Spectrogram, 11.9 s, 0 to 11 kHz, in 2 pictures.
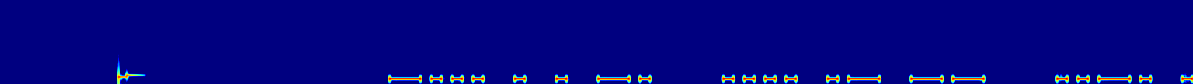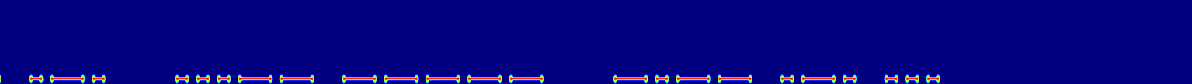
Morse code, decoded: BEEN HAM FER 30 YRS

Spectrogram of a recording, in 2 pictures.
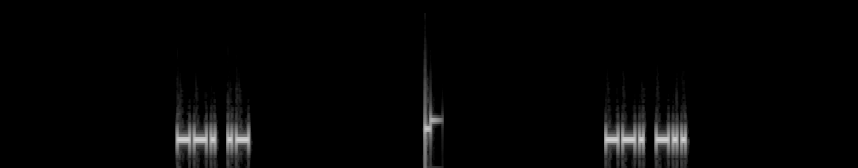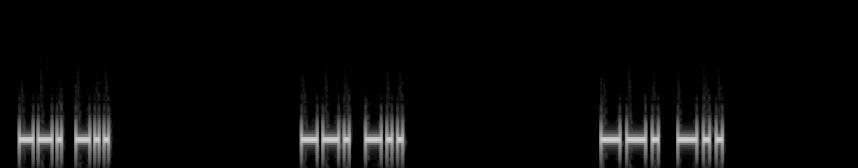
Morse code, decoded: GA GD GD GD GD

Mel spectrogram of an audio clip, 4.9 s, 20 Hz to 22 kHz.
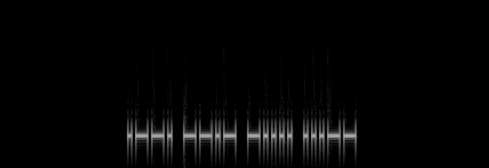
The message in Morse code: PQ63

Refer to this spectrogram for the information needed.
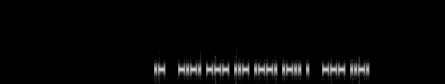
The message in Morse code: A COUPLE OF

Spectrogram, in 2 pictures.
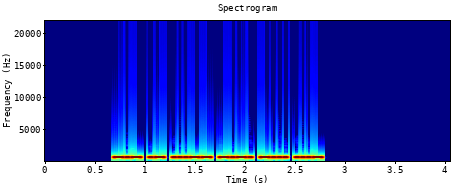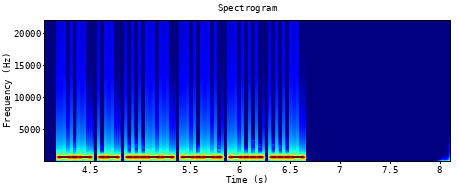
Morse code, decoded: KA3CBV KA3CBV

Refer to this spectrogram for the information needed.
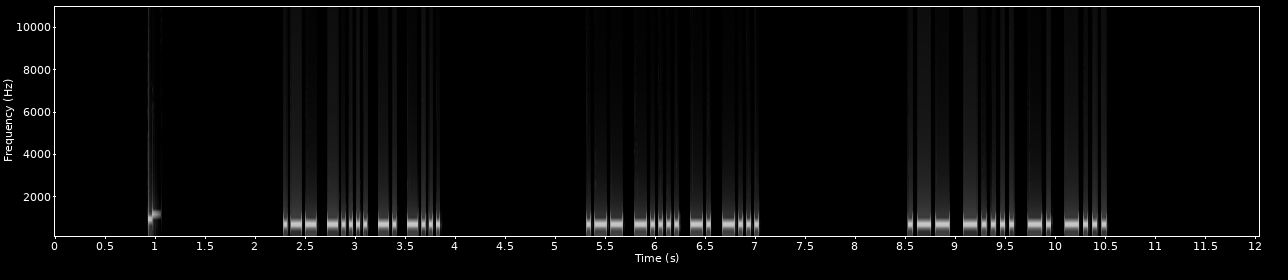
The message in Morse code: W6NB W6NB W6NB

